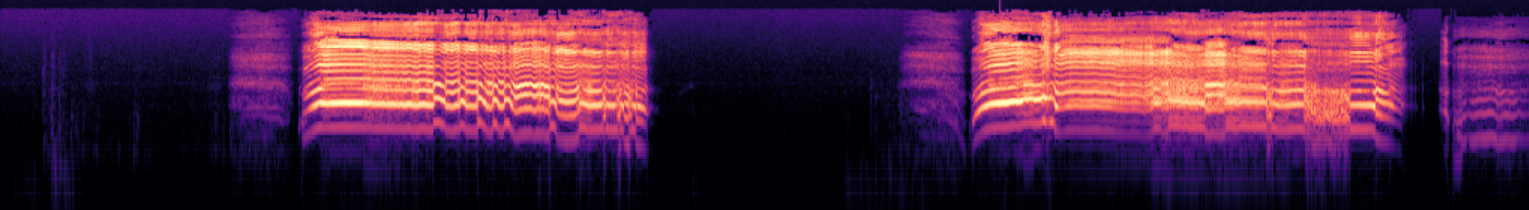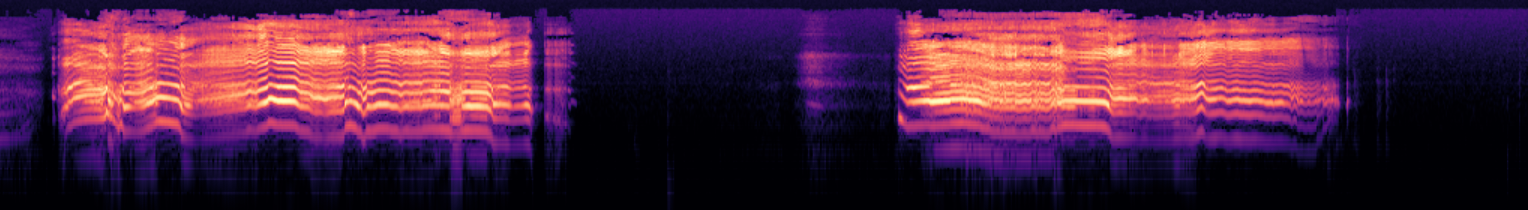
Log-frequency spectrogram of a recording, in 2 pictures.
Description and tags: female dying scream
acting, cry, crying, dying, emotional, female, game, horror, hurt, sad, scared, scary, scream, screaming, shout, tears, upset, voice, whisper, worried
